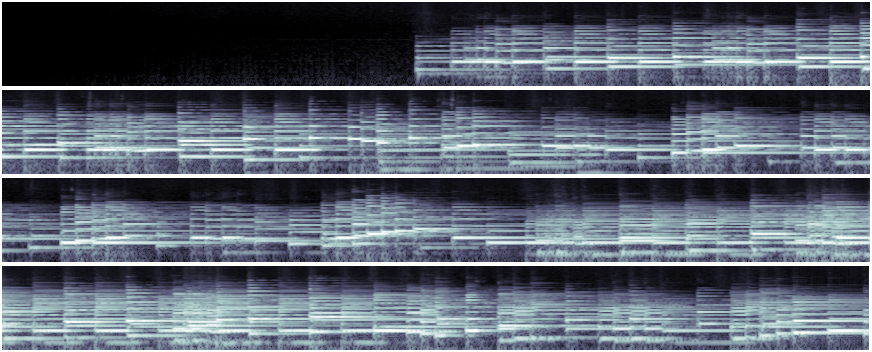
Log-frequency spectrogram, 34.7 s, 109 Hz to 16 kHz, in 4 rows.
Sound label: Partita in B flat major, Praeludium; Partita No. 1; BWV 825; Bach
